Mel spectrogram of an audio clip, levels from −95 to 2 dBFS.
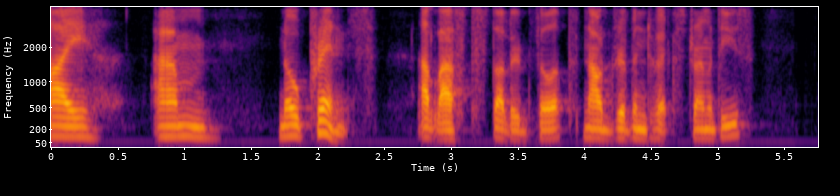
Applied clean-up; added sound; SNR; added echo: none; none; none; none.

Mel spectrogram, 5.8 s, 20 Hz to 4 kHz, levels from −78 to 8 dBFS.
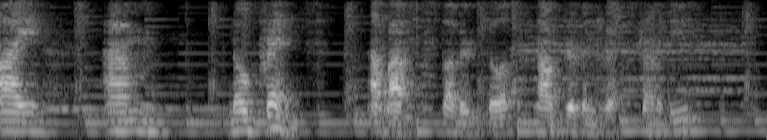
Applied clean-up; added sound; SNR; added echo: none; Guitar; 12 dB; reverberation time 0.3 s.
